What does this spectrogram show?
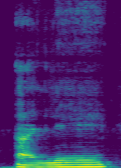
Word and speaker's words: aller: La mayoría de las palabras finalizadas en ER, la pronunciación de esa ER final va a ser solo E. Chanter, aller, eh, y muchísimas más, muchísimas.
